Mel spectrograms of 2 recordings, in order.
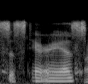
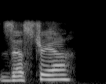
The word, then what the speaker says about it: Zestiria: I think this game completely made up for the meh that was I can never pronounce it. Zestria? – Zestiria.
